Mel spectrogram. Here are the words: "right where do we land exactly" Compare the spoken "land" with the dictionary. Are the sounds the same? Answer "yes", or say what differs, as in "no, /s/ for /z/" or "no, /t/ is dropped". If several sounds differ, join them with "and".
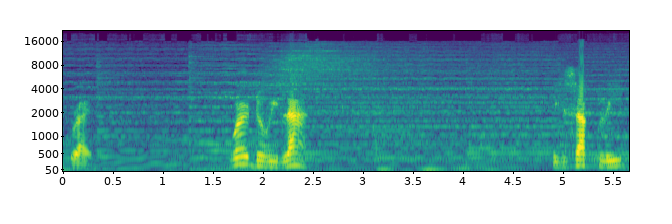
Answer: no, /d/ is dropped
